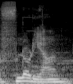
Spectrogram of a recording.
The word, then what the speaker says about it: Florian: The most famous example of these places is still open today in Venice, and it's Café Florian, or Florian as we would pronounce it here.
